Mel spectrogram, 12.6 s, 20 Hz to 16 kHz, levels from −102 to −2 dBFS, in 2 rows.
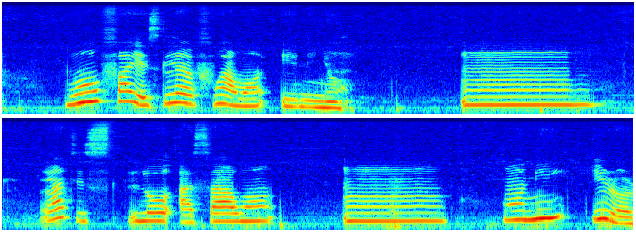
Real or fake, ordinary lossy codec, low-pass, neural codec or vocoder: real; none; 14.4 kHz; none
